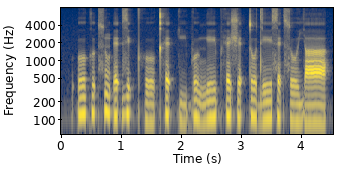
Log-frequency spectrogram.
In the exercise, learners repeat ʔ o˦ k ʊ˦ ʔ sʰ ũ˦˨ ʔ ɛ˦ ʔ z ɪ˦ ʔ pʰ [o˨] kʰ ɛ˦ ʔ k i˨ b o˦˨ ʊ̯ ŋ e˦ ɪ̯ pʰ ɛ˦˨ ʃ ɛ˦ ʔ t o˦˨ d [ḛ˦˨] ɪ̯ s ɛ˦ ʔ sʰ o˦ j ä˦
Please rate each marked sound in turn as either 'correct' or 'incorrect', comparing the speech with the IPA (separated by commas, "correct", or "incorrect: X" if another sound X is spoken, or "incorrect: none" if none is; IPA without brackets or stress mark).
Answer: correct, incorrect: e˦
